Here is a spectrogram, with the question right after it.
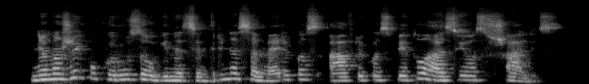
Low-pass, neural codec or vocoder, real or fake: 19.8 kHz; codec, 44.1 kHz, 7.8 kbps, DAC; fake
